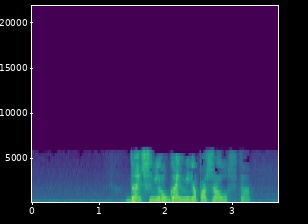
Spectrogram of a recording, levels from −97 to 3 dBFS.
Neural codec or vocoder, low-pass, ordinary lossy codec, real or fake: autoencoder, 48 kHz, 32 numbers a frame, DAC-VAE, trained on Japanese speech; 7.2 kHz; MP3, 24 kbps; fake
